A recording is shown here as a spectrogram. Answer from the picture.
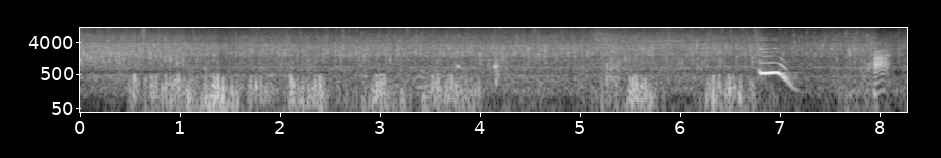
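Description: Whole tilapia deep-frying in hot oil in a wok, a steady sizzle with small handling knocks. Near 7 s comes one short, loud sound that falls in pitch, and after it the sizzle is quieter.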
